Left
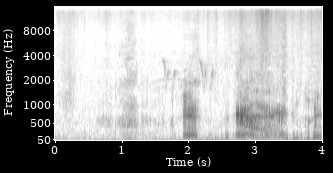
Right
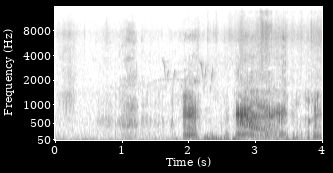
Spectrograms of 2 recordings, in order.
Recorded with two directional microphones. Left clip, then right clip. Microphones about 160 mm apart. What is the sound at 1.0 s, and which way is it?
Wild animals, 10° right (ahead or behind).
